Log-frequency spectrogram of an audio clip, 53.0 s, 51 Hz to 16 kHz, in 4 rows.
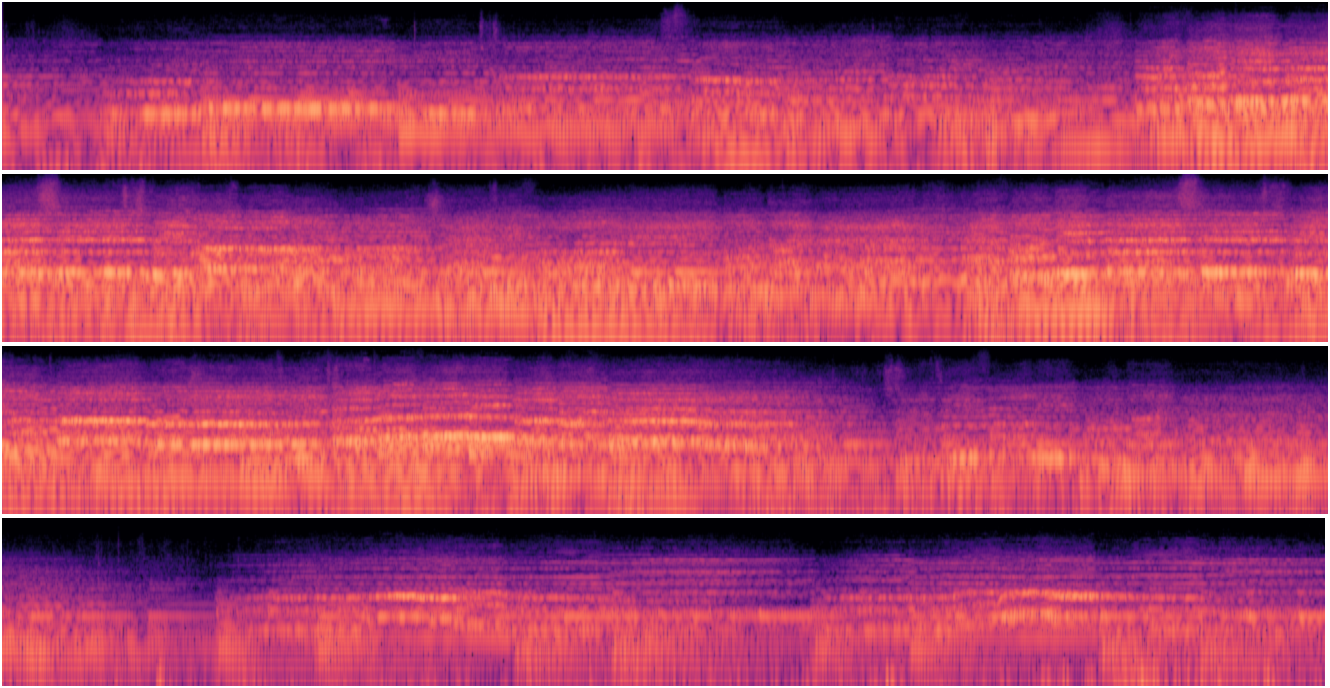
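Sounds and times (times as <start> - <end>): mixed choir singing a hymn: 0.0 - 41.1, 41.9 - 53.0.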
